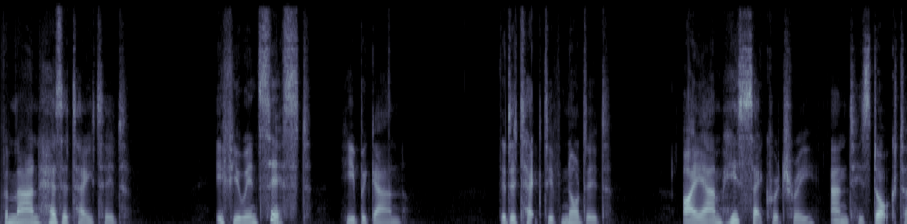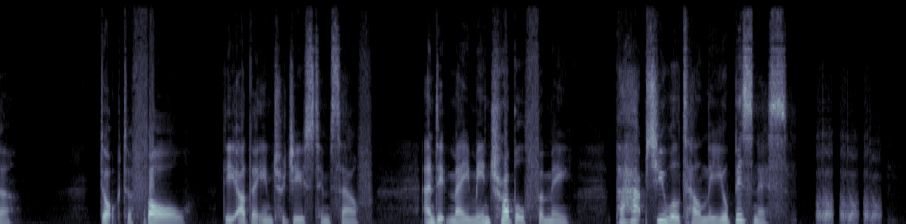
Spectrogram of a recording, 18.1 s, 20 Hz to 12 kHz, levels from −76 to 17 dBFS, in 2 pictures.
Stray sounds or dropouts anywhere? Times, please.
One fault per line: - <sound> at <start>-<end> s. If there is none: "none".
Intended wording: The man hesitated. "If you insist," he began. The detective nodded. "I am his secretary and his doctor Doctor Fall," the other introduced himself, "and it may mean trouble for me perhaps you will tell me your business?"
- laugh at 17.2-17.9 s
